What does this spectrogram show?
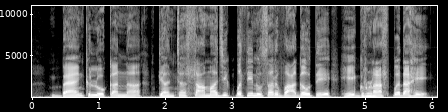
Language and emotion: Marathi, disgusted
